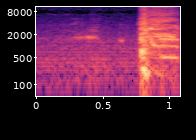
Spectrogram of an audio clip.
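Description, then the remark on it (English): After a near-silent moment, a loud, harsh, persistent cough bursts out, rasping and throaty, with a second push of coughing right behind it. “See, I know I've had that constant, persistent cough for such a long time.”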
